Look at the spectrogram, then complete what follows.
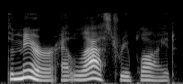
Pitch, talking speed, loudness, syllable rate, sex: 220 Hz, 165 wpm, -18 LUFS, 4.4 syllables/s, female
